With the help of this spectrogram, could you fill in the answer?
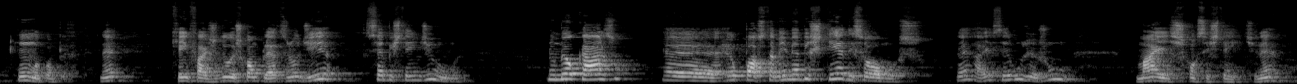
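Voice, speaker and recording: Pitched high, a man speaks fairly slowly with lively intonation and long, frequent pauses. The room echo is audible. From Brazil. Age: 60s. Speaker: catechism teacher. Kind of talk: lecture. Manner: conversational, informal.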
